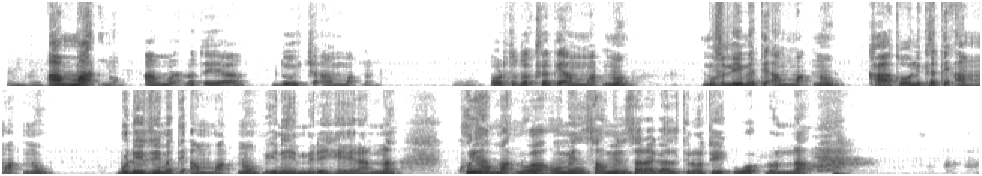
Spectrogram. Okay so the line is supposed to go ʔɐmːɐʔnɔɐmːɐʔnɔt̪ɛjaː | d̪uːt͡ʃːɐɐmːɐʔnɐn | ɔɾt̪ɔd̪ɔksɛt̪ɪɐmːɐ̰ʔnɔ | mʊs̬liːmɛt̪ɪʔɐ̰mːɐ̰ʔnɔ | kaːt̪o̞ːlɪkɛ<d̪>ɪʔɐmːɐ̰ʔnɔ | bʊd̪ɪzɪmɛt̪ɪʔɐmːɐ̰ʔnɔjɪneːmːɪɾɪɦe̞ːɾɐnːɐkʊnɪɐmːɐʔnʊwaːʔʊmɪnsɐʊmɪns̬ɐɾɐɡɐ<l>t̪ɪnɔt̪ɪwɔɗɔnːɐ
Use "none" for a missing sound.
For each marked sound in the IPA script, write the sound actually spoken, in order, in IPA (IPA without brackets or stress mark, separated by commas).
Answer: t̪, l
